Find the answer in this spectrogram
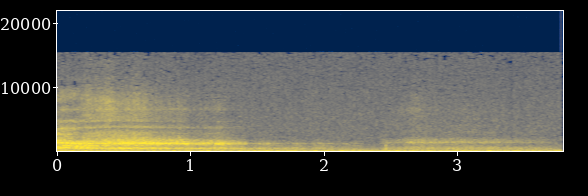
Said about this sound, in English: Welcome. Take a big, deep breath in.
